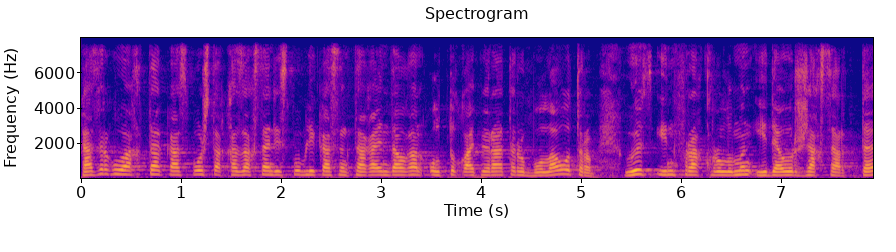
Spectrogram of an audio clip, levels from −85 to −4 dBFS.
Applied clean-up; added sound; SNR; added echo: none; none; none; none.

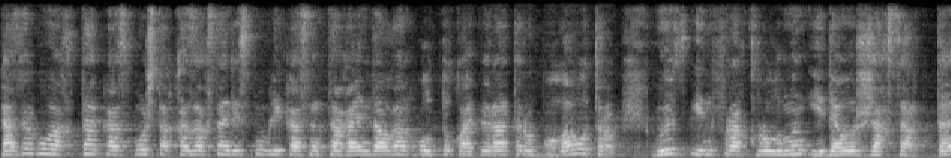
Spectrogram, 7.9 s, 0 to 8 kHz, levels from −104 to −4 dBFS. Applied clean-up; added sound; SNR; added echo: neural separator model SepFormer DNS4.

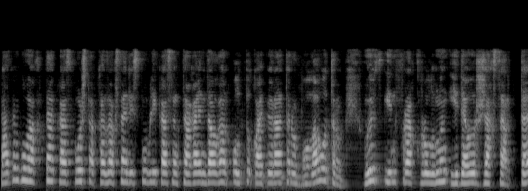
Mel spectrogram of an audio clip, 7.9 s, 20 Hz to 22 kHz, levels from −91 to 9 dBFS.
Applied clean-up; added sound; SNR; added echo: neural mask model DeepFilterNet 3.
